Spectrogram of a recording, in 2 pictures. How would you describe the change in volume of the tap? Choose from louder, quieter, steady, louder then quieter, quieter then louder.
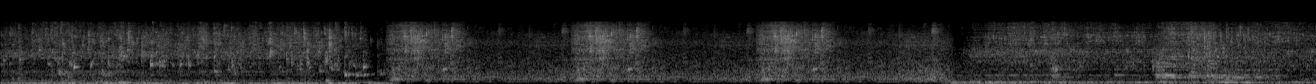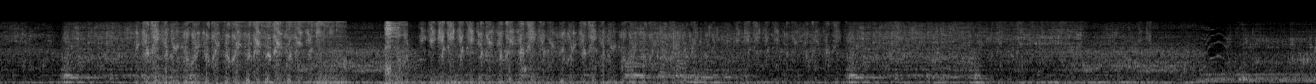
steady.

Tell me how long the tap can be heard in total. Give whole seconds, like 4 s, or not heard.
26 s.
